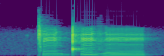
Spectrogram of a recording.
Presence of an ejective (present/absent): present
